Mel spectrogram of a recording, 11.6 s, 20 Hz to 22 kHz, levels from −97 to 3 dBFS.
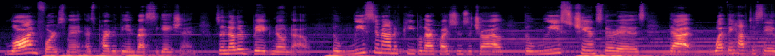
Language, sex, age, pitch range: English, female, 30-49, 190-245 Hz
